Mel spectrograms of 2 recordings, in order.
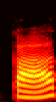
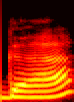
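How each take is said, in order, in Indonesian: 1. Diawali bunyi k yang jelas. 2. Diawali bunyi g yang bersuara penuh. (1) "bukan K" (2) "Jadi bukan ga"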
